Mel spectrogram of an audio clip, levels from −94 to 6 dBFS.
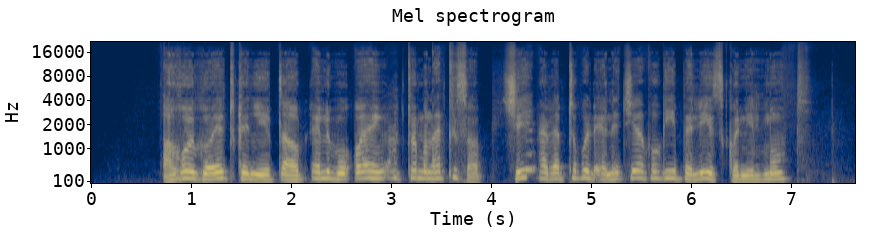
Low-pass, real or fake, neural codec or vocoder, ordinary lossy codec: none; fake; codec, 44.1 kHz, 1.7 kbps, Pupu-Codec; none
